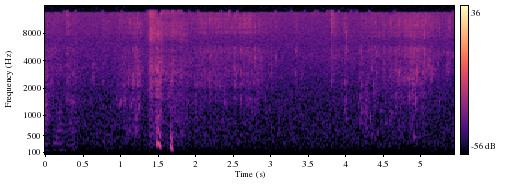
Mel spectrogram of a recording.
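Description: Water splashes as a man scoops it onto his face.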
